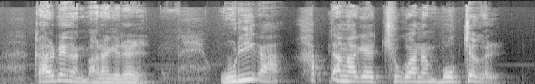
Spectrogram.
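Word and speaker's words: Calvin: 그러니까 이 말에 대해서 요한 칼빈은, 원래는 발음이 깔뱅이죠. 깔뱅은 말하기를 우리가 합당하게 추구하는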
